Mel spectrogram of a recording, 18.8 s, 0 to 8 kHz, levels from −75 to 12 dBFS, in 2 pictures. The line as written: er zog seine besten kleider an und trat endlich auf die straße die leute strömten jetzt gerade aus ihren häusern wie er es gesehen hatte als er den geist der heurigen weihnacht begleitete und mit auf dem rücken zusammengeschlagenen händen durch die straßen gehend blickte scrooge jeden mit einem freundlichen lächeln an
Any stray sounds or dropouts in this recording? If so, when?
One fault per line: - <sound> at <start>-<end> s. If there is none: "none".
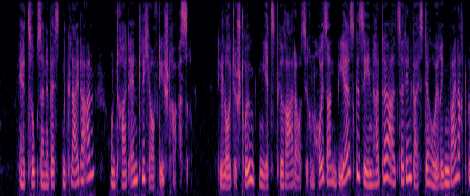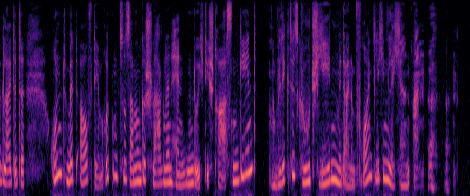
- laugh at 17.9-18.4 s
